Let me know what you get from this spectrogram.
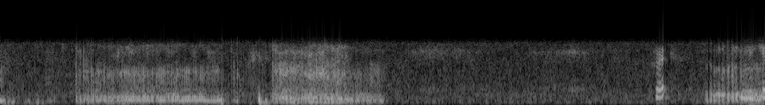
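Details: Pet dog growling while playing with a stuffed toy: two low, rumbling growls of about a second each, separated by a short pause, followed by quiet and a woman's baby-talk voice speaking to the dog.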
